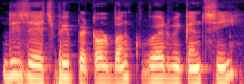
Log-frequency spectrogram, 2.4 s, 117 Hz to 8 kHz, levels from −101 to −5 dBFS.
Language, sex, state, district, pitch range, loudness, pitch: English, male, Karnataka, Bangalore, 140-165 Hz, -13 LUFS, 145 Hz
